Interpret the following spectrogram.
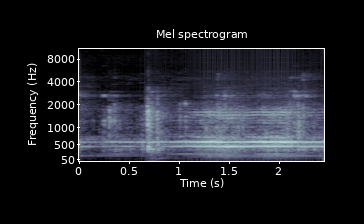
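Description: A steady two-note drone held under the radio drama, swelling in loudness during the second half, with a single knock about two-thirds of a second in.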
